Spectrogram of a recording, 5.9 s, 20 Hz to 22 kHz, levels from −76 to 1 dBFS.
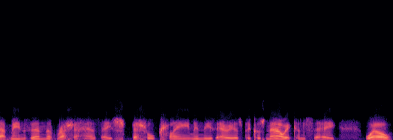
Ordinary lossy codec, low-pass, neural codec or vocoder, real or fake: Opus, 24 kbps; 7.2 kHz; none; real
